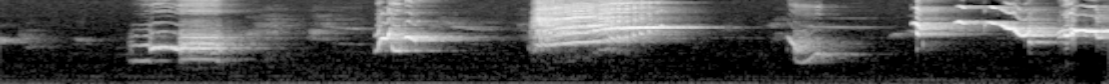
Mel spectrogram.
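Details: Lure song of an Oriental magpie-robin, meant to get other magpie-robins singing: scratchy bursts and a long harsh rasp, followed by a quick downslurred whistle and clear high notes.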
